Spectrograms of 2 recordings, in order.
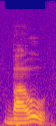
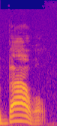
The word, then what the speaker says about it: Ba'ul: The Ba'ul, the predator species on Saru's world, is pronounced by most of the crew, including Saru, who should know just the way it's spelled. B A apostrophe U L Ba'ul. But at least one crew member refers to the species as the bowel and I'm pretty sure I heard another member of the crew call them the bowl.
